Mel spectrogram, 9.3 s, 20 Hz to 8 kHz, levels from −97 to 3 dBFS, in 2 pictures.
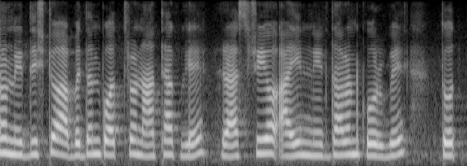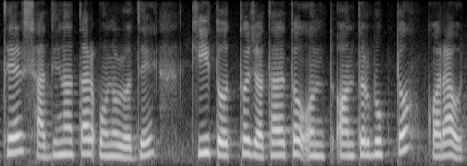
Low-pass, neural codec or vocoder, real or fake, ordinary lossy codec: none; codec, 16 kHz, 2 kbps, FunCodec, trained on Chinese and English, 25 frames a second; fake; none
